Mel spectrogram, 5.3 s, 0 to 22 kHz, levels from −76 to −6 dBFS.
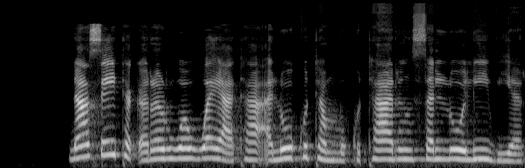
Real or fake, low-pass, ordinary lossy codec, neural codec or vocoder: real; 19.8 kHz; Opus, 24 kbps; none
